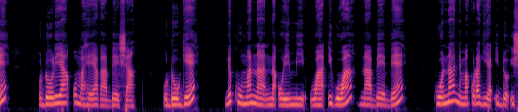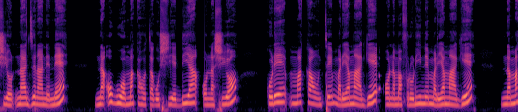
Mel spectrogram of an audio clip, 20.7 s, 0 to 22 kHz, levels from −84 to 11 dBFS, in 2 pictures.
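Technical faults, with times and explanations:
1.34 s and 14.45 s, dropped samples: two isolated sharp clicks in the speech, the second just after "na ũguo makahota gũciendia". Each likely comes from a tiny fraction of a millisecond of samples missing from the stream. The waveform then leaps straight from one value to a later one instead of moving smoothly. That instant step spreads energy across all frequencies at once, so it is heard as a brief tick while nothing audible is lost.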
